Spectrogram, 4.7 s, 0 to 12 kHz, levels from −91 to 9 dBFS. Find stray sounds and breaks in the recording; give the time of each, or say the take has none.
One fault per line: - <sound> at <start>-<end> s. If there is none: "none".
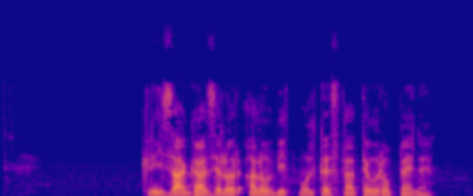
none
